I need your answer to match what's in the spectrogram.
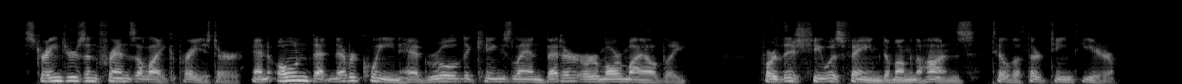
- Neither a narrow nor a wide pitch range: No, wide, 5.7 semitones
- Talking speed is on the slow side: No, average, 160 wpm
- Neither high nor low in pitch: No, low, 125 Hz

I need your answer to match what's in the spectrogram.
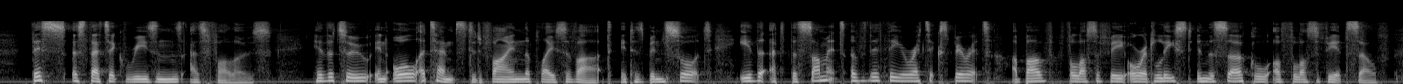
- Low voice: Yes, low, 125 Hz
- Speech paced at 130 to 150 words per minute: No, average, 160 wpm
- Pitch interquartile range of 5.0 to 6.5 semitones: No, average, 4.2 semitones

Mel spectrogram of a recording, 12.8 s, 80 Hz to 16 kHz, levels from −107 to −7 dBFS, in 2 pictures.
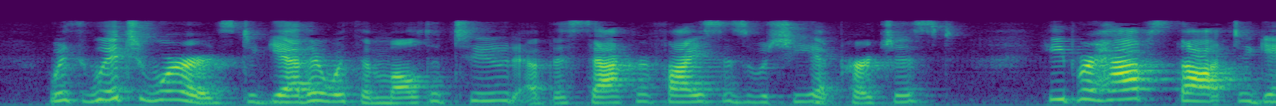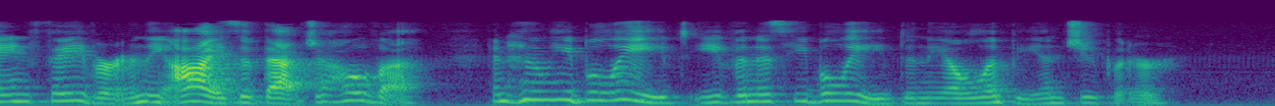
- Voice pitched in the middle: No, high, 230 Hz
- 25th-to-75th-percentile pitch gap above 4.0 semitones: Yes, average, 5.0 semitones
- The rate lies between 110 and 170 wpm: No, average, 190 wpm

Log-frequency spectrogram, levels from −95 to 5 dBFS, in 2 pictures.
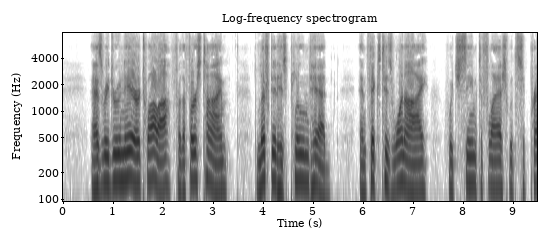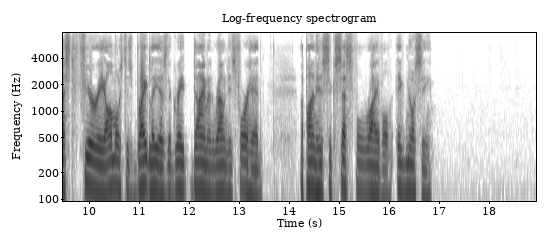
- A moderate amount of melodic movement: Yes, average, 3.1 semitones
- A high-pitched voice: No, low, 130 Hz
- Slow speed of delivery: Yes, slow, 125 wpm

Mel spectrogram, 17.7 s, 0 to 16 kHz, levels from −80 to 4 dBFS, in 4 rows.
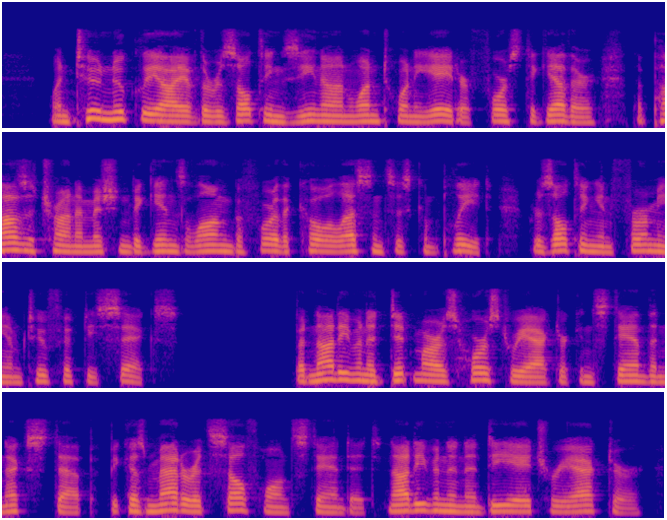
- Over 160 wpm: Yes, average, 170 wpm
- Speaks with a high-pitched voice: No, low, 135 Hz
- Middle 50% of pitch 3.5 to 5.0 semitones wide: No, narrow, 2.4 semitones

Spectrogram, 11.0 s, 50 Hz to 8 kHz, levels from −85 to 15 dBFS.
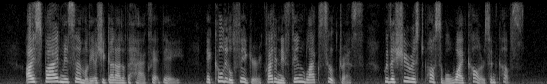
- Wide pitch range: Yes, wide, 5.7 semitones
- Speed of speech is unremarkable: Yes, average, 175 wpm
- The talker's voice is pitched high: Yes, very high, 255 Hz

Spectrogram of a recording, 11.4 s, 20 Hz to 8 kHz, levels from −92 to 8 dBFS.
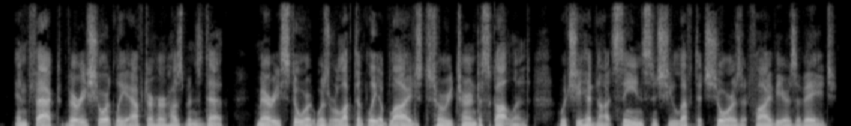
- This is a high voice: No, low, 120 Hz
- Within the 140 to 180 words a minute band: Yes, average, 170 wpm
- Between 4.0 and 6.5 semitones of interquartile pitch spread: No, average, 2.9 semitones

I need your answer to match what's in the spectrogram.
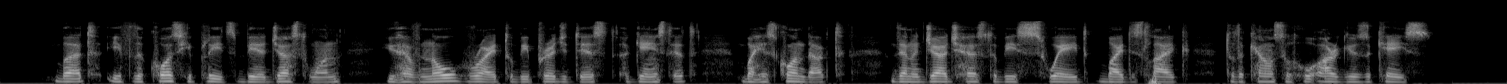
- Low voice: Yes, low, 125 Hz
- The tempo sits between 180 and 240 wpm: No, average, 155 wpm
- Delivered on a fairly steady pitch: Yes, narrow, 2.0 semitones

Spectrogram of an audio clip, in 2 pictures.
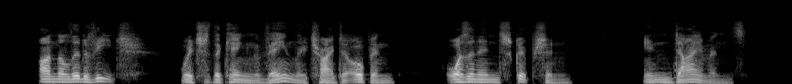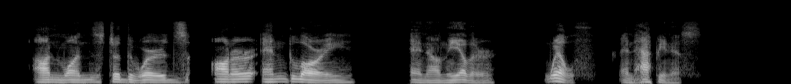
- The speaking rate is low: Yes, slow, 120 wpm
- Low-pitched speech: Yes, low, 105 Hz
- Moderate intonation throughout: Yes, average, 3.8 semitones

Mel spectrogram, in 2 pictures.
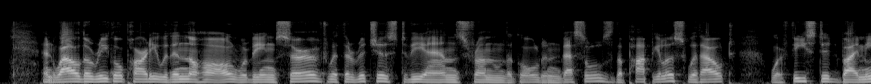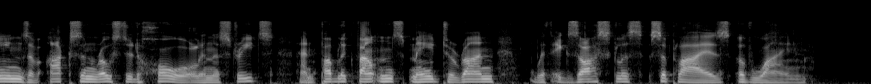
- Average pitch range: Yes, average, 3.5 semitones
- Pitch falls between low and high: No, low, 120 Hz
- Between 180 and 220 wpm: No, average, 150 wpm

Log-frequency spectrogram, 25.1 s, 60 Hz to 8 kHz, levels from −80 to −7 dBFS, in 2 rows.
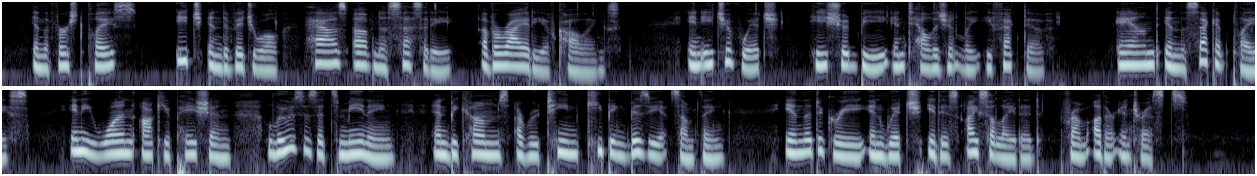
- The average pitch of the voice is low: No, high, 190 Hz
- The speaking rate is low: Yes, slow, 125 wpm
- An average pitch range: Yes, average, 3.7 semitones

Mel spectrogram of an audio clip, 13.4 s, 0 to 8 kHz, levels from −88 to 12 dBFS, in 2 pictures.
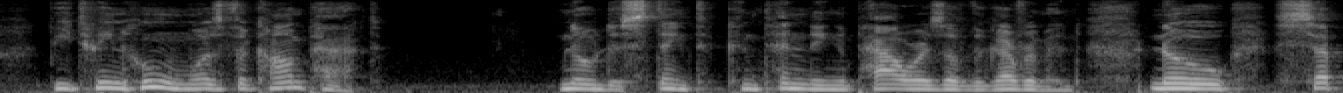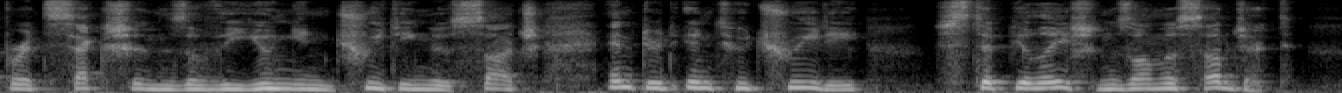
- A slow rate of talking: Yes, slow, 125 wpm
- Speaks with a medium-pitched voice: Yes, medium, 150 Hz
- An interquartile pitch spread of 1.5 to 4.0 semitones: Yes, average, 3.4 semitones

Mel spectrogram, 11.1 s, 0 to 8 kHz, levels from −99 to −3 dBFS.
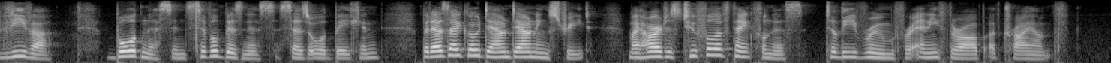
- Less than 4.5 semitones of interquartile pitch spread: No, average, 4.8 semitones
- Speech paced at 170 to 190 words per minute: No, average, 160 wpm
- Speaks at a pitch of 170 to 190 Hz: Yes, medium, 185 Hz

